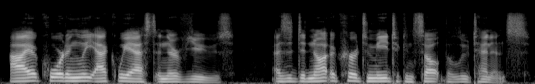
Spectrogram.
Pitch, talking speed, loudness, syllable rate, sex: 135 Hz, 190 wpm, -20 LUFS, 5.4 syllables/s, male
